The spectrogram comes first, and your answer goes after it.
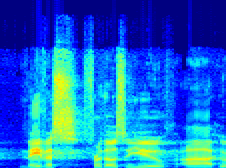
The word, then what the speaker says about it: Mewes: that doesn't make sense it's actually a German last name I speak no German I've never been to Germany but somehow we kept the pronunciation of Mavis over the years so today we're going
